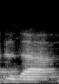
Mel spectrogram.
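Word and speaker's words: ذال: ফোঁটা বা নুক্তা থাকবে তাকে বলবো আমরা জাল জাল জাল জিহবা ঠিক যেমন আমরা সা এর উচ্চারণটা করেছি দুই দাঁতের মাঝখান থেকে সা বলেছি ঠিক সেখান থেকেই জাল উচ্চারণ হবে জাল দুই দাঁতের মাঝখান থেকে জিহবা সামনে বের হয়ে আসবে পাতলা করে জাল জাল জাল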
